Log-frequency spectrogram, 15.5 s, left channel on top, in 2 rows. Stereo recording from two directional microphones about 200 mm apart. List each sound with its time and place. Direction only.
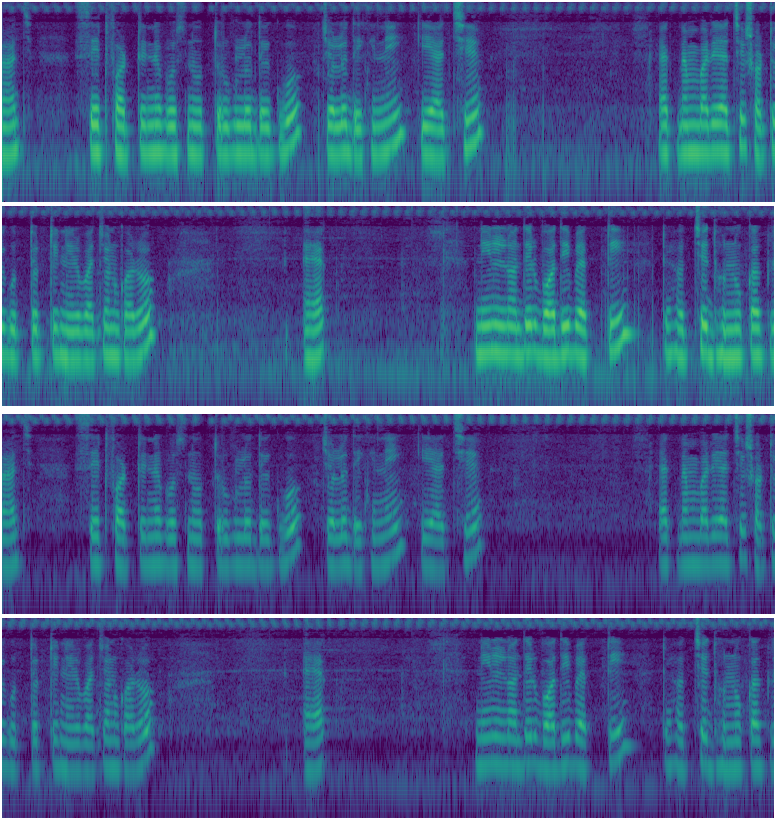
0.0 s speech: 15° left (ahead or behind)
6.5 s speech: 30° left (ahead or behind)
10.7 s speech: 25° left (ahead or behind)
12.5 s speech: 25° left (ahead or behind)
